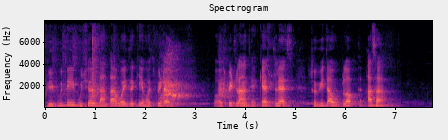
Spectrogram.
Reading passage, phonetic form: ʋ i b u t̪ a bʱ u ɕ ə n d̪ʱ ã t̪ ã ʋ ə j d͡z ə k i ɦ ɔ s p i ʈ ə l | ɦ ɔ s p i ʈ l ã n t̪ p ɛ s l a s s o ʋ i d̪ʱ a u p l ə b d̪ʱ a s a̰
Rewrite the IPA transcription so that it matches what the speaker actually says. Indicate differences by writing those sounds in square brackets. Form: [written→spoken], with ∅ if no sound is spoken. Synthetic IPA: ʋ i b u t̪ [a→i] bʱ u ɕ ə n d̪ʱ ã t̪ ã ʋ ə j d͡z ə k i ɦ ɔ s p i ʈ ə l | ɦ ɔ s p i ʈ l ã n t̪ [p→k] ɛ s l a [s→t͡s] s [o→u] ʋ i d̪ʱ a u p l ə b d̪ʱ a s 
